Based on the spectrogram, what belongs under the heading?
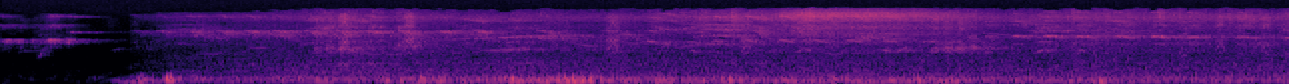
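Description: Birds chirping over a low, uneven rumble that sets in just under a second in.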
